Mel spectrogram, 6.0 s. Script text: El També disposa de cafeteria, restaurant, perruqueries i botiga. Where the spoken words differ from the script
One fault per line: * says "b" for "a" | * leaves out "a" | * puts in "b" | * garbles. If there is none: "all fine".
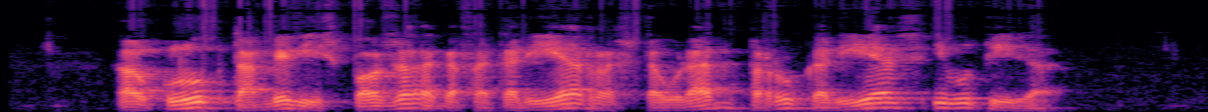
* puts in "Club"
